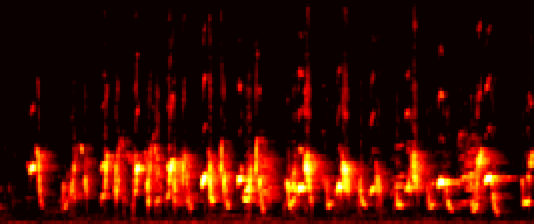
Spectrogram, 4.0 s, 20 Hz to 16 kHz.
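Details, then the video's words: Young timbrado canary from 2024 delivering a new repertoire: quick, continuous chirped notes and rolling trills, bright and rhythmic, sustained for nearly four seconds. "le meilleur chant de canari I chant canari timbrado un jeune de2024"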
